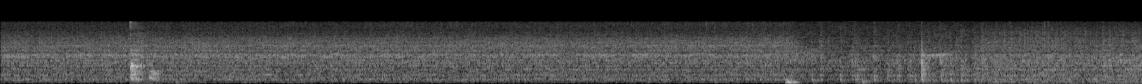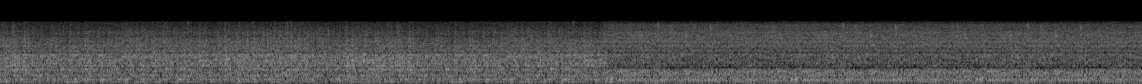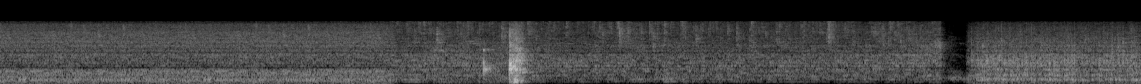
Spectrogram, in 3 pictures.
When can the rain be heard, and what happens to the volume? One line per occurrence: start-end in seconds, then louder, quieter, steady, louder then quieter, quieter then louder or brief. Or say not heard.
0.0-34.2 steady.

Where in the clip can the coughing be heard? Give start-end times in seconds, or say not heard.
1.2-1.8, 27.1-28.1.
